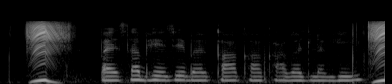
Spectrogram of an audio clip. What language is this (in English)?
Chhattisgarhi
